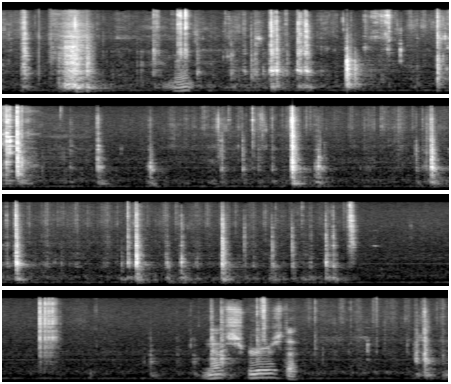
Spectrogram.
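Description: A screwdriver taps and scrapes against metal.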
